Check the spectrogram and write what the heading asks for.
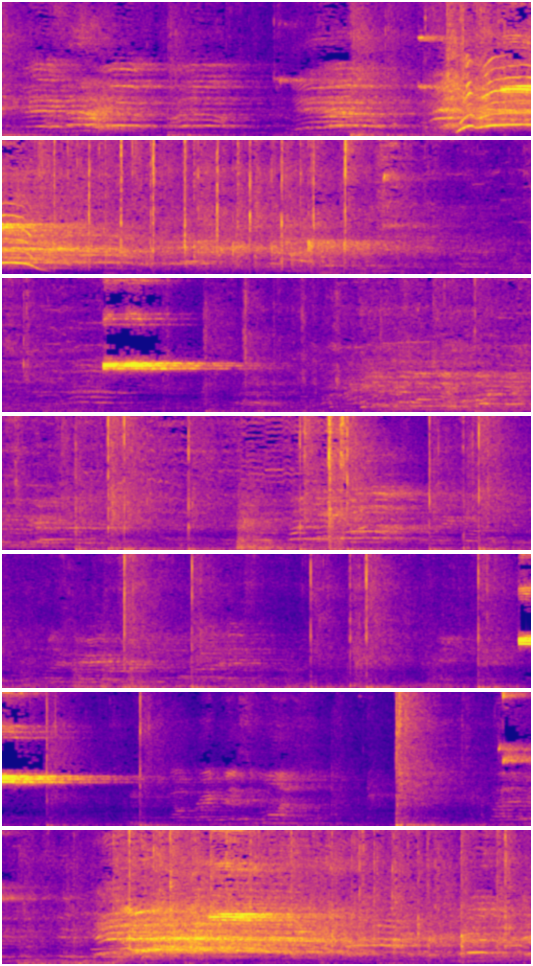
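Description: Volleyball match in a reverberant school gym: spectators and players calling out, the ball being struck and bounced on the hardwood floor, and two short blasts of a referee's whistle, about ten seconds in and again a little after twenty seconds. Shouting and cheering swell near the end as a rally ends with a point.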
